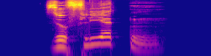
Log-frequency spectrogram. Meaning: inflection of soufflieren: 1. first/third-person plural preterite 2. first/third-person plural subjunctive II
- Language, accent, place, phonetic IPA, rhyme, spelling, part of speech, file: German, Germany, Berlin, [zuˈfliːɐ̯tn̩], -iːɐ̯tn̩, soufflierten, verb, De-soufflierten.ogg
